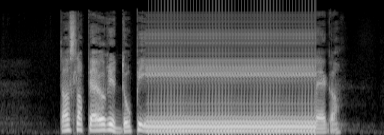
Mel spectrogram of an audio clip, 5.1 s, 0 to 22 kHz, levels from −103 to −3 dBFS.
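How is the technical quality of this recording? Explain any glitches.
The recording has one major glitch, a system hang loop. From 1.98 to 4.21 s, after "å rydde opp i", a frozen system replays one 42.7 ms buffer 52 times. The result is a rough 23.4 Hz stutter.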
